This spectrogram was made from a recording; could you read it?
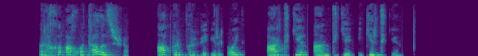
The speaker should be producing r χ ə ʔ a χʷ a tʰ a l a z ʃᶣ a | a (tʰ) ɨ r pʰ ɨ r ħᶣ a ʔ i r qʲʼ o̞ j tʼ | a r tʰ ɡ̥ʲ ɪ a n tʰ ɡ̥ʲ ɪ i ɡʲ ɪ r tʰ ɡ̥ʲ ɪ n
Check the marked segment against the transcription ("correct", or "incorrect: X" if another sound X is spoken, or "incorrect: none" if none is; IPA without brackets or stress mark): incorrect: pʰ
